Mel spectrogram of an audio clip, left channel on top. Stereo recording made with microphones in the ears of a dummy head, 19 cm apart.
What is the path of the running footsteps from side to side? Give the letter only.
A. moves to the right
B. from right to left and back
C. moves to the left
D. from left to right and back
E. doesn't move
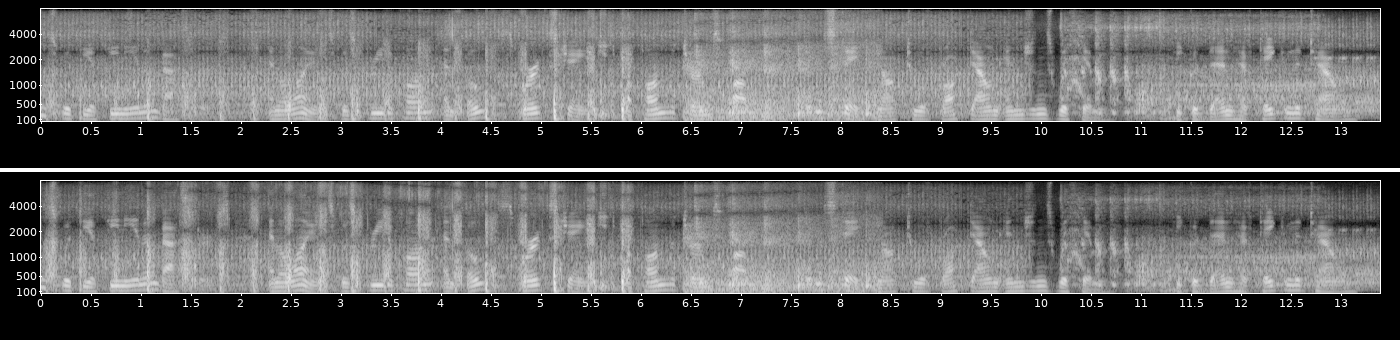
C.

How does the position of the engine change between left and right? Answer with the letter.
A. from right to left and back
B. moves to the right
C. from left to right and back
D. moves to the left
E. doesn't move
E.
